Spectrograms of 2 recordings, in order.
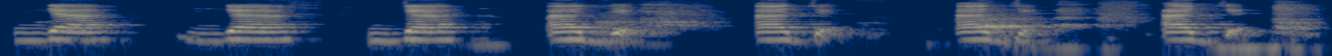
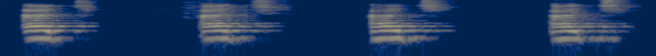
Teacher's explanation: Akan tetapi bunyinya jauh berbeda dikarenakan perbedaan sifat. Pada huruf jim kita harus rapatkan tengah lidah kita ke atas.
